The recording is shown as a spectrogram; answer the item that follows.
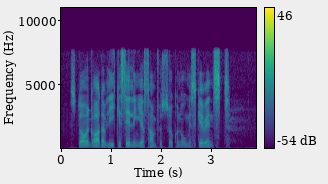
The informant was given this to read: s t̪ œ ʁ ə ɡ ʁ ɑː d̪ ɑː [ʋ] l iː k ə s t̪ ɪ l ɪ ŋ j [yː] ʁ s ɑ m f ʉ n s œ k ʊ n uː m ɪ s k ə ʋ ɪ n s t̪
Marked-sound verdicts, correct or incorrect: correct, incorrect

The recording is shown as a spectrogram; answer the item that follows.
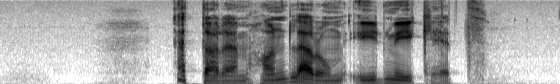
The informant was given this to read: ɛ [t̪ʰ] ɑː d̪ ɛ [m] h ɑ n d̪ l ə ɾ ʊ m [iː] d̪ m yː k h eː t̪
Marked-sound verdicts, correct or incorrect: incorrect, correct, incorrect

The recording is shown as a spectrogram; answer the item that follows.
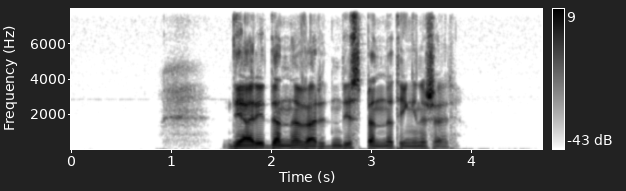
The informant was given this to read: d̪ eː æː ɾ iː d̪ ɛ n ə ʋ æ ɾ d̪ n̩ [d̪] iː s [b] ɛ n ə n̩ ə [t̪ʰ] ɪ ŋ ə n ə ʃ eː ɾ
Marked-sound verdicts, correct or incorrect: correct, incorrect, correct

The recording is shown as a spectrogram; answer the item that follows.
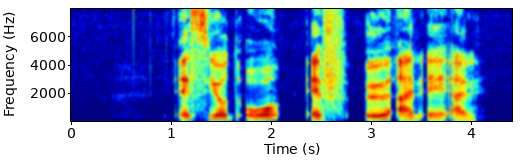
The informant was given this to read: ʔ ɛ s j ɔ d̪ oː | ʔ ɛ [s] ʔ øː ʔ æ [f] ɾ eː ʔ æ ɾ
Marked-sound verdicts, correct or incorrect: incorrect, incorrect

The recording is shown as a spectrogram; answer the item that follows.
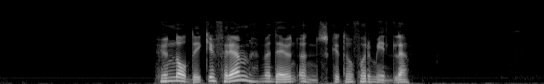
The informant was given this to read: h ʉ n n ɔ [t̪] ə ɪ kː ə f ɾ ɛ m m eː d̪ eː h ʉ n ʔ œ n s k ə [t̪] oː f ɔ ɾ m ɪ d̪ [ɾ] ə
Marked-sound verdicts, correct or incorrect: incorrect, correct, incorrect

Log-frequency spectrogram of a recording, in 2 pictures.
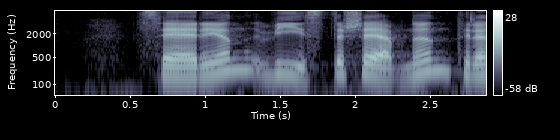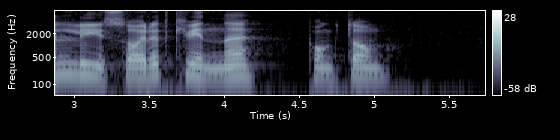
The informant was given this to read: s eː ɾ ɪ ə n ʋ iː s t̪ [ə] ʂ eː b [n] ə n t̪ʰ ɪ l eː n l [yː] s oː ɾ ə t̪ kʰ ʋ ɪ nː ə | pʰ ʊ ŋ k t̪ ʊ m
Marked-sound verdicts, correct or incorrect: correct, correct, correct

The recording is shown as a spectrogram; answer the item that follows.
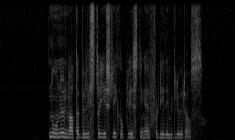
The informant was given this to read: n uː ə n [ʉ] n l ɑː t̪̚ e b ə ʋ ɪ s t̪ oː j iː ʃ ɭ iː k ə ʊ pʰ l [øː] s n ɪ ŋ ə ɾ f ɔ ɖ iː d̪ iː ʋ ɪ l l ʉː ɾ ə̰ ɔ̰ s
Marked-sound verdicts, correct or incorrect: correct, incorrect

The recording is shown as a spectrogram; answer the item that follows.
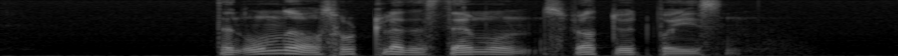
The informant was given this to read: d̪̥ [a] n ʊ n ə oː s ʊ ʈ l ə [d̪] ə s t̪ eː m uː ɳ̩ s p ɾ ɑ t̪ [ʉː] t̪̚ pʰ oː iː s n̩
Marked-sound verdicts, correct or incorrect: incorrect, correct, correct

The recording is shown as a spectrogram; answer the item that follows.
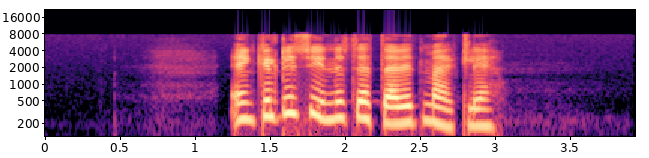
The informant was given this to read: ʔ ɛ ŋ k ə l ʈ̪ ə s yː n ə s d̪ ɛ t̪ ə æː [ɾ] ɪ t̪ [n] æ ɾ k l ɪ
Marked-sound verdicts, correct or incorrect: incorrect, incorrect

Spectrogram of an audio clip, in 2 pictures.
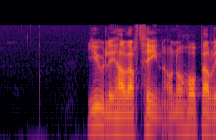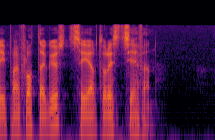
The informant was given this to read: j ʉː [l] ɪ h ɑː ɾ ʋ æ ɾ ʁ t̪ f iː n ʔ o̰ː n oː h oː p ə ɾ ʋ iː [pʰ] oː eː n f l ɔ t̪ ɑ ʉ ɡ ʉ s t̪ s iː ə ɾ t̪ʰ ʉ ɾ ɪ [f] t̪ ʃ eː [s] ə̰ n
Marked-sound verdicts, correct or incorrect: correct, correct, incorrect, incorrect

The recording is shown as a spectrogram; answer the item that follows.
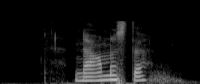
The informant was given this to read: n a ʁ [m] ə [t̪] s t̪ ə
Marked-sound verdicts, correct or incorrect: correct, incorrect

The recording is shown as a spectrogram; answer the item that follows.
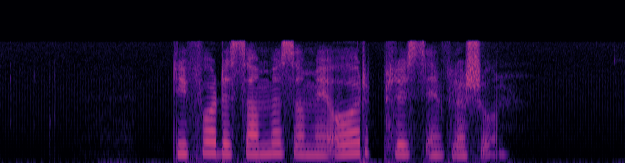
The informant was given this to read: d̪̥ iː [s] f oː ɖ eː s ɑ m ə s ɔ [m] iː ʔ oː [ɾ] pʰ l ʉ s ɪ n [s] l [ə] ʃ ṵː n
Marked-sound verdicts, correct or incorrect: incorrect, correct, correct, incorrect, incorrect

